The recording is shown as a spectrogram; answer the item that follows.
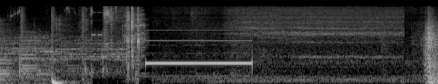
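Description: A single steady censor bleep, one pure high tone lasting about a second, starting about one and a half seconds in and stopping abruptly. Background music plays before it.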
